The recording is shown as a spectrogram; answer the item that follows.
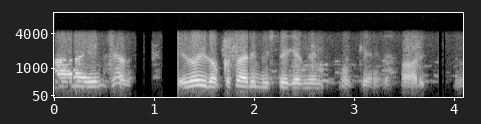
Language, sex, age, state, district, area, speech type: Telugu, male, 18-30, Telangana, Siddipet, rural, conversation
